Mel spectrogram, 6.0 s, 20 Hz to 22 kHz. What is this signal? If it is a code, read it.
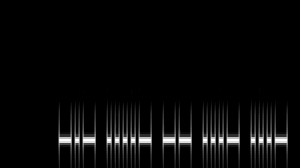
Morse code, heard as a keyed tone, about 15 wpm, 700 Hz. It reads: K4MVV
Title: USA Call Signs Repeated 3x 15wpm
